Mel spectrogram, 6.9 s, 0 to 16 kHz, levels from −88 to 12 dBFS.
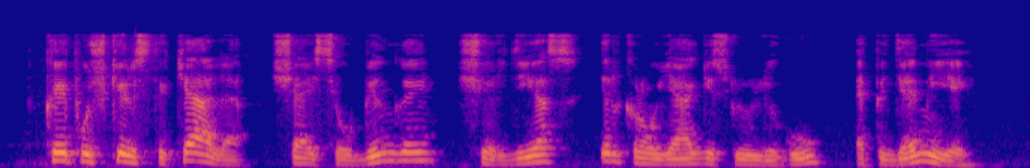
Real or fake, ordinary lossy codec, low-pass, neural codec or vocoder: real; AAC, 96 kbps; 7.2 kHz; none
